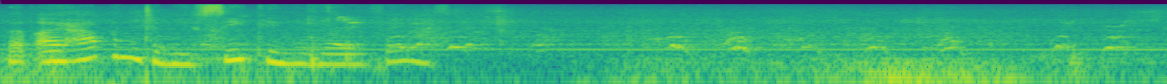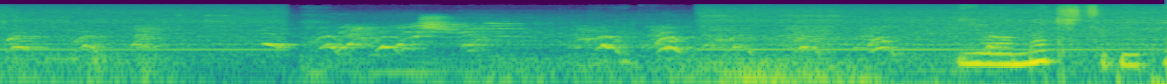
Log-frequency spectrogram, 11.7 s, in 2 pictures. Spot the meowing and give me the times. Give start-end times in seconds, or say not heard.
1.5-2.1, 7.3-8.6.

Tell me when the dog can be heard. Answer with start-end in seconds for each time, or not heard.
0.8-10.8.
